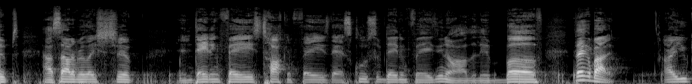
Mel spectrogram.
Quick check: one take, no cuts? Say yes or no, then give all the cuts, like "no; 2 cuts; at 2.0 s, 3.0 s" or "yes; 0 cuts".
yes; 0 cuts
